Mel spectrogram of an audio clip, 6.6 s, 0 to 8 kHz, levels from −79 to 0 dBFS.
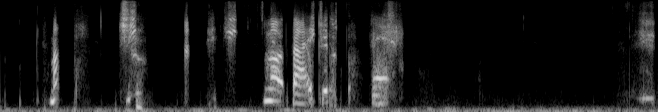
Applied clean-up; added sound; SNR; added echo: neural diffusion model UNIVERSE++.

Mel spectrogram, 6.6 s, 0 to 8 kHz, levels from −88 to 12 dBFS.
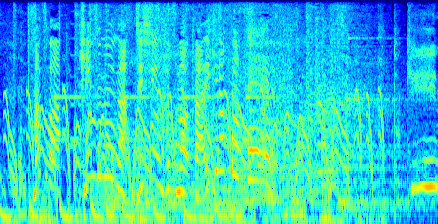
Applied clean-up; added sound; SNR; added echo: none; Scratching (performance technique); 7 dB; none.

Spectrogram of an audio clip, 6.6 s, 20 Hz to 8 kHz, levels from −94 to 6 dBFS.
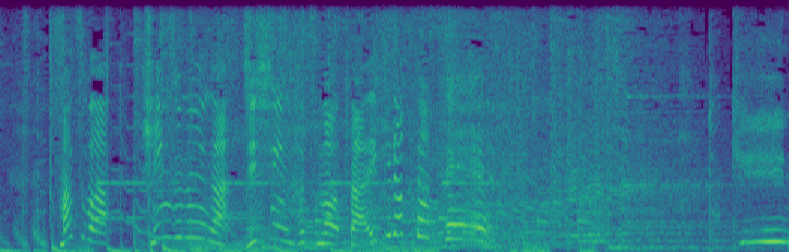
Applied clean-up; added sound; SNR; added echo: none; none; none; none.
